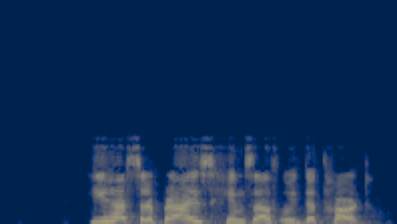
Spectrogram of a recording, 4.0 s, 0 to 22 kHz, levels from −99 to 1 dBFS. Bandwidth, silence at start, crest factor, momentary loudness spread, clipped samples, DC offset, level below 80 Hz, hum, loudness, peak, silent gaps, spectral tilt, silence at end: 8.8 kHz; 0.9 s; 14 dB; 6 LU; under 0.1%; under 0.1%; -90 dBFS; none; -37 LUFS; -24 dBFS; none; -1.5 dB/octave; 0.35 s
